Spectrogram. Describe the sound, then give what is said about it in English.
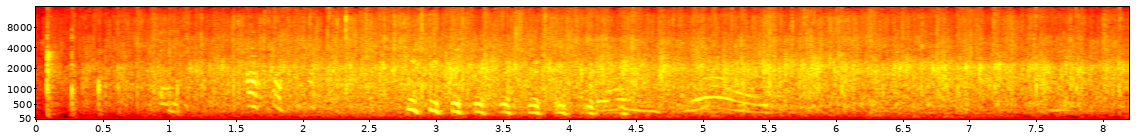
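Steady canned applause runs for about eight seconds at an even, full level, with faint cheering voices rising briefly through the clapping midway. “Let's give us a round of applause.”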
